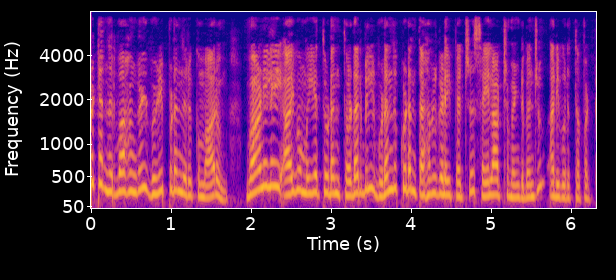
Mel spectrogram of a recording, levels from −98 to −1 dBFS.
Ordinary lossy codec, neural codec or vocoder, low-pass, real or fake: none; codec, 16 kHz, 16 kbps, FreqCodec, smaller model; 7.2 kHz; fake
